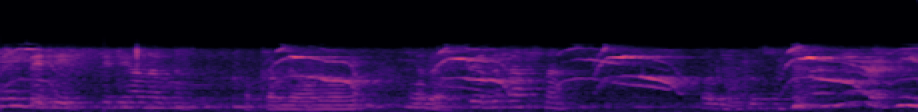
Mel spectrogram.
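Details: Little fluffy kittens on a chair, indoors, giving a run of high, arched mewing cries roughly every second, several overlapping, with a person speaking Spanish underneath.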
